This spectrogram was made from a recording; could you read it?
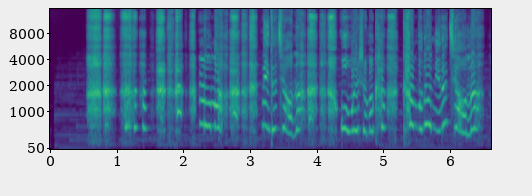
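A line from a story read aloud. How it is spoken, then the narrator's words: Sobbing cry. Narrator (Chinese): 苏瑶仍然向前爬着，啜泣着，哭喊着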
